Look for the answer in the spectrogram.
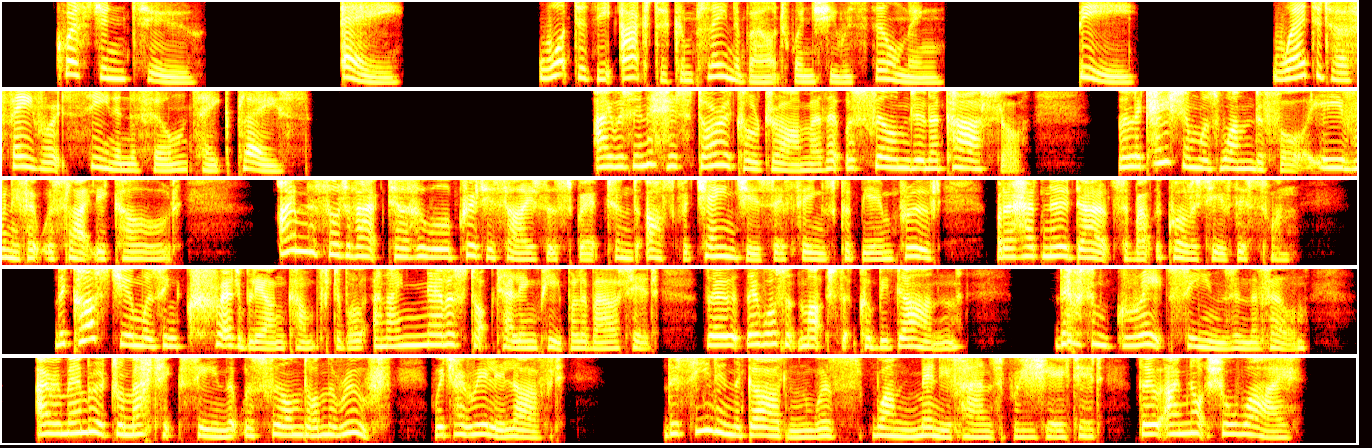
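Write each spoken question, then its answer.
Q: What did the actor complain about when she was filming?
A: the costume

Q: Where did her favourite scene in the film take place?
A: on the roof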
